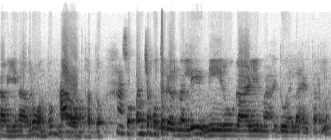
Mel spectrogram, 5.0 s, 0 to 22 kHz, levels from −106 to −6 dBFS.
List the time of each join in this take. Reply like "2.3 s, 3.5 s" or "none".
none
